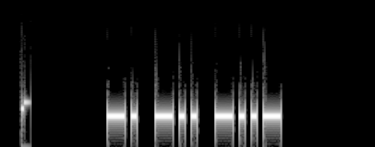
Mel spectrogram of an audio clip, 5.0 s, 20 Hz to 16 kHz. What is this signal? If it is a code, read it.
Morse code, heard as a keyed tone, about 15 wpm, 700 Hz. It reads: NDX
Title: USA Call Sign Postfixes - 3 Letters 15wpm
